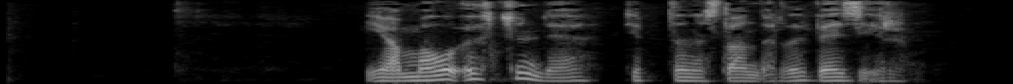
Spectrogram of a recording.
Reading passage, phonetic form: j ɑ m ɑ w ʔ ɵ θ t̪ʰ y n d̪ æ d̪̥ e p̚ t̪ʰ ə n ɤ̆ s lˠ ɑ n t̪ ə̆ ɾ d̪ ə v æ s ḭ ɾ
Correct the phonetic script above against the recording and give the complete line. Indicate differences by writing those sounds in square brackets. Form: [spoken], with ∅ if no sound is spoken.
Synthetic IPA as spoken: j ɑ m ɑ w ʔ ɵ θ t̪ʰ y n d̪ æ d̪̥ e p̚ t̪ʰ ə n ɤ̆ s lˠ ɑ n [d̪] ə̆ ɾ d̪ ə v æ [z] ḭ ɾ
